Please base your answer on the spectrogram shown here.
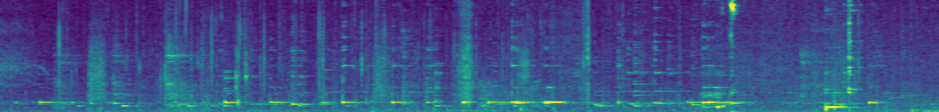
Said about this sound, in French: Florence est en train de procéder aux soins des brebis qu'elle a regroupées donc dans le cortal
